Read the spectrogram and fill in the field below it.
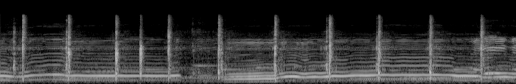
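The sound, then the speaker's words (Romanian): An audience claps in praise to God during a worship song, in a steady rhythm, about two sharp claps per second, over a sustained sung or played tone with rich harmonics that shifts pitch briefly midway. “hai doar să o aplaudăm lui.”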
